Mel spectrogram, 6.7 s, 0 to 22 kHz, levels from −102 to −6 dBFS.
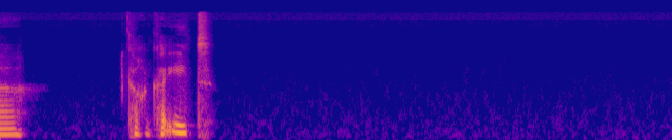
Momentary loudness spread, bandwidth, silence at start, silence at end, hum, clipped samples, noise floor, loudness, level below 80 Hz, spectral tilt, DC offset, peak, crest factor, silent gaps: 14 LU; 15.5 kHz; 0 s; 4.6 s; none; under 0.1%; -81 dBFS; -36 LUFS; -86 dBFS; -6 dB/octave; under 0.1%; -16 dBFS; 26 dB; none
